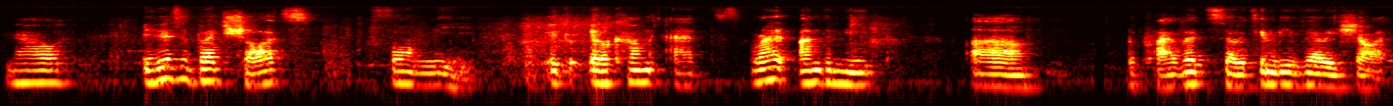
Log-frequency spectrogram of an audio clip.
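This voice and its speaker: A man from South Africa talks casually through a livestream, rambling from one thought to the next and apologizing often. His voice is dark and mellow, and his pitch sits in a middling range. He speaks from a room at home. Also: fairly even intonation, slow, muffled recording, slight background noise. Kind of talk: casual livestream chat while eating.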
